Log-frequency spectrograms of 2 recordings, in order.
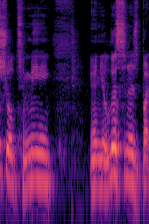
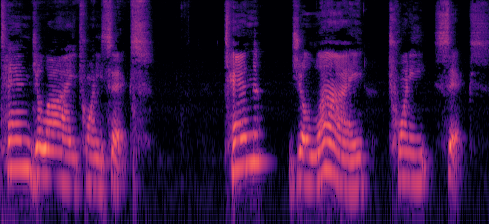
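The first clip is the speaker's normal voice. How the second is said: slow, careful word-by-word delivery, "July" drawn out. Explaining an option's expiry date step by step, saying it slow. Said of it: "I'm going to say it slow".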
